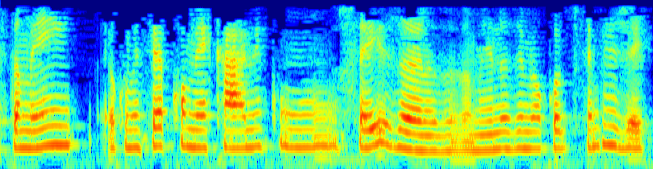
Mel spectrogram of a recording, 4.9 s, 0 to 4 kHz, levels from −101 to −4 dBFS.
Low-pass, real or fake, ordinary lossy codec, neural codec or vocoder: 3.6 kHz; real; MP3, 16 kbps; none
